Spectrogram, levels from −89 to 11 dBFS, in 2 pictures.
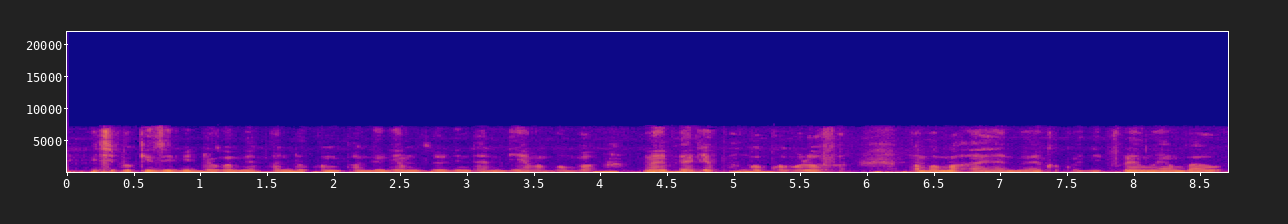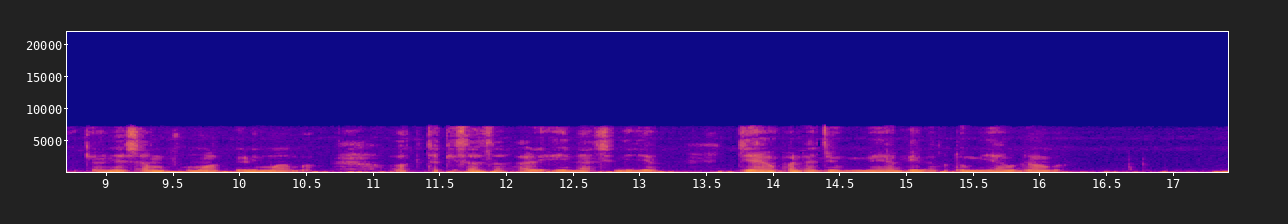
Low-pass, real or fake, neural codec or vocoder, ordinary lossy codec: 7.2 kHz; real; none; AAC, 32 kbps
